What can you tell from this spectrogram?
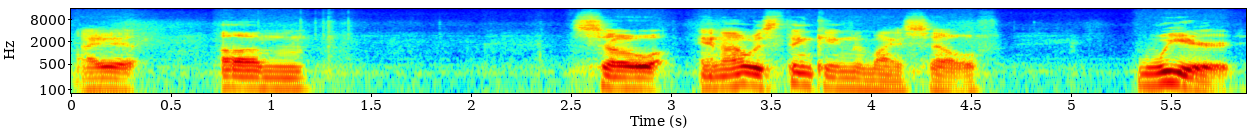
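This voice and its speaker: This slightly low-voiced man hosts an easygoing discussion of theories, laying out his case in an emphatic, meandering way. He sounds expressive and speaks slowly.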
